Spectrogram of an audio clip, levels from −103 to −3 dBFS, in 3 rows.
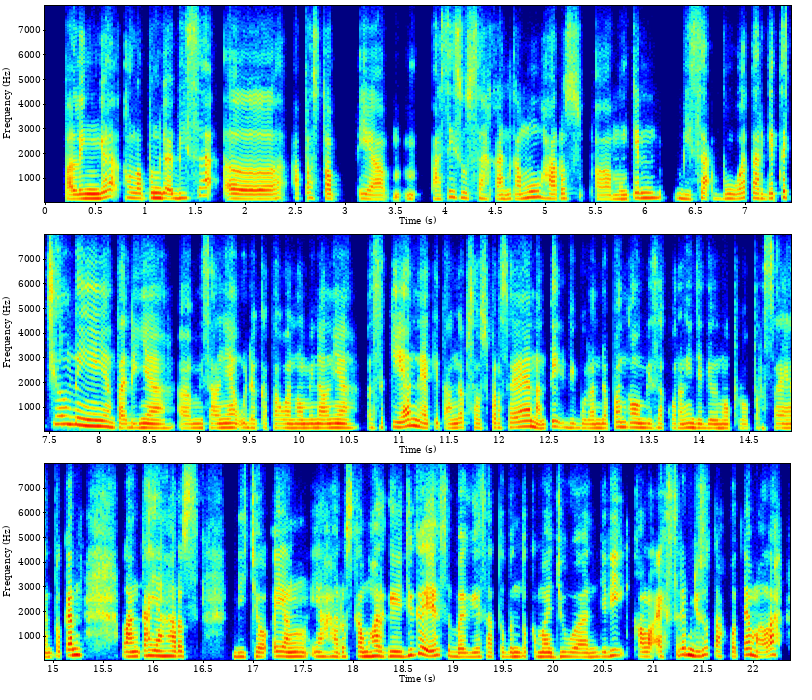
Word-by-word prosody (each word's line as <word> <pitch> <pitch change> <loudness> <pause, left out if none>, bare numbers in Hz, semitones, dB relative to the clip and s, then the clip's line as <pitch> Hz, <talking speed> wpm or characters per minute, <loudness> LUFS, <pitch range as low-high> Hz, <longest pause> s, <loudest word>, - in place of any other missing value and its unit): paling 185 +2 +4
nggak 240 +7 -1
kalaupun 205 -1 +1
nggak 185 - +1
bisa, 210 +11 -4
eee, 175 -2 +3 0.2
apa 190 +2 -9
stop 185 -1 -4 0.2
ya, 160 -4 -4
m - - -10
m - - -10 0.2
pasti 170 +7 -6
susah 195 -4 -6
kan. 165 0 -4
Kamu 195 +7 -1
harus, 190 -2 -3 0.2
eee, 165 0 -4
mungkin 205 +6 -2 0.2
bisa 170 -4 -4
buat 180 +3 -4
target 195 -1 -4
kecil 325 +4 -1
nih 250 -5 +6
yang 205 - +1
tadinya, 170 -2 +1
eee, 165 -1 -4
misalnya 170 +1 0
udah 170 -2 -5
ketahuan 170 0 -4
nominalnya 170 +1 +1
sekian 200 +8 +1
ya, 200 - +1
kita 170 0 -8
anggap 180 +3 -2
100%, 180 +4 0
nanti 185 +7 -3
di 175 -2 -7
bulan 165 0 -2
depan 200 +4 -1
kamu 185 -1 +2
bisa 170 +1 -9
kurangi 170 +1 -3
jadi 160 0 -3
50%. 160 +1 -4
Itu - - -2
kan 230 +2 +8 0.4
langkah 190 +4 +4
yang 205 -1 +5
harus 200 -1 +1 0.3
dico 175 0 -1
yang 180 -1 +3
yang 185 0 -1
harus 180 -1 -2
kamu 185 -1 +4
hargai 195 -1 +4
juga 235 +9 +2
ya 215 +4 +6
sebagai 170 -4 -1
satu 175 0 -7
bentuk 175 +1 -1
kemajuan. 175 -1 +1
Jadi, 210 +6 -1
kalau 185 -2 +2
ekstrim 250 +1 +1
justru 250 +7 -1
takutnya 195 +5 0
malah 250 +2 +3
180 Hz, 180 wpm, -23 LUFS, 170-200 Hz, 0.4 s, kan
